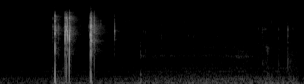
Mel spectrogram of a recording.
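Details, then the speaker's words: Carbon seatpost squeezed hard with pliers to show how fragile carbon is under a steel band-type clamp. Three sharp, dry cracks in quick succession, then faint crackling as the inner carbon fibres give way. "타면서 이런 소리 나면 소름 끼치겠죠. 네, 이렇게 이런 소리가 나요. 안쪽이 막 이제 애들이 맛이 가기 시작하죠."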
